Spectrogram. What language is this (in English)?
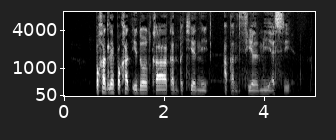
Hakha Chin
